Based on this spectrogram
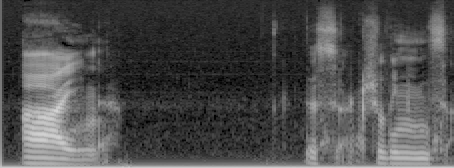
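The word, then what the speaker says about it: għajn: So, for example, like ein, which is G-H-A-J-N, you can hear that the A is prolongated. Ein.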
